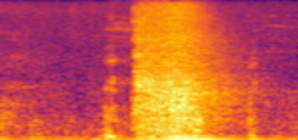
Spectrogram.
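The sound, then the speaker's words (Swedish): A single harsh, breathy cough bursts out, as if someone is clearing something caught in their throat, followed by quiet breathing. “Du satt i halsen va?”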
